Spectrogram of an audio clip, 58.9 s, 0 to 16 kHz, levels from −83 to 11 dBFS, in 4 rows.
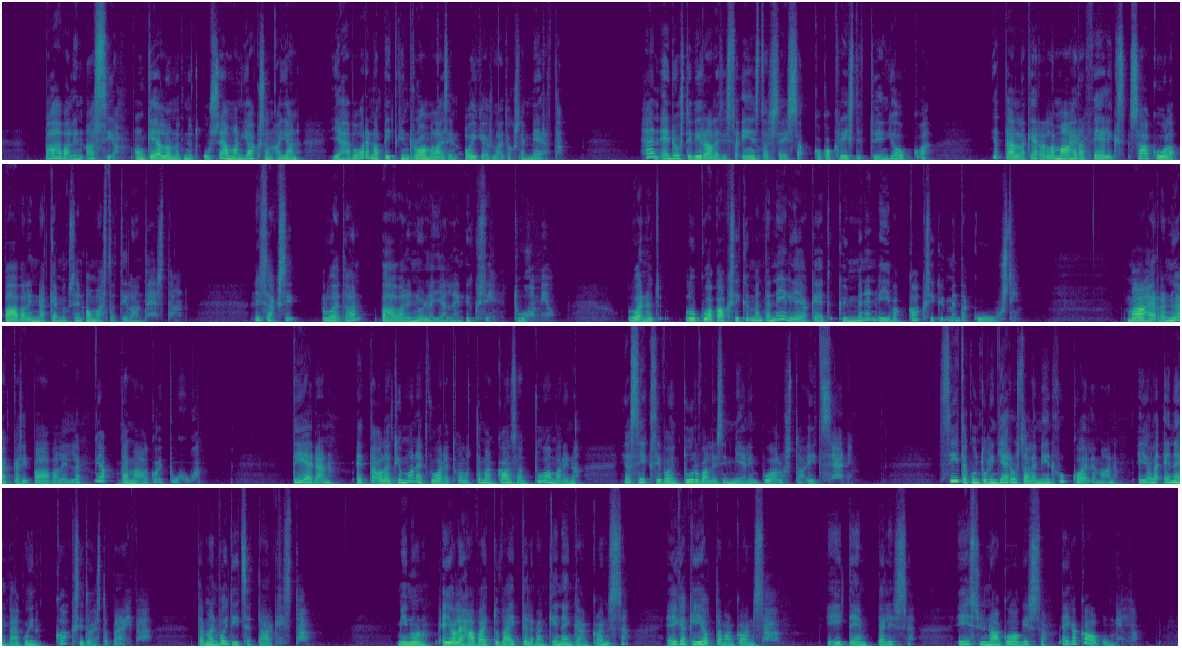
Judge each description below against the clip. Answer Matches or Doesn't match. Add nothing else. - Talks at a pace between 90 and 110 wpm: Matches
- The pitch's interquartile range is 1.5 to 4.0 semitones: Matches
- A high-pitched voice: Matches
